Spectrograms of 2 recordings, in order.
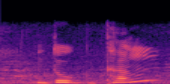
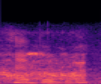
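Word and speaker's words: দুগ্ধং: গোপালন্দ Perth Sudhir ভোগতা দুগধ গীতামৃত এই হল আমাদের চার নম্বর বসলো উচ্চারণ নিয়ে কারো সমস্যা থাকলে বলুন হয়তো আমরা সুর করে পড়ব আচ্ছা দুগধ দুগধাং দুগধাং নয় দুগধং আর গীতামৃত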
